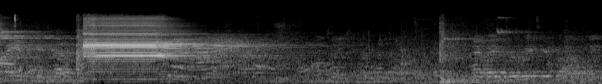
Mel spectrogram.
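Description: A basketball game's stoppage signal sounds once, about a second in: a loud, steady, shrill tone lasting about a second that rings out in the gym. A single knock follows a few seconds later.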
